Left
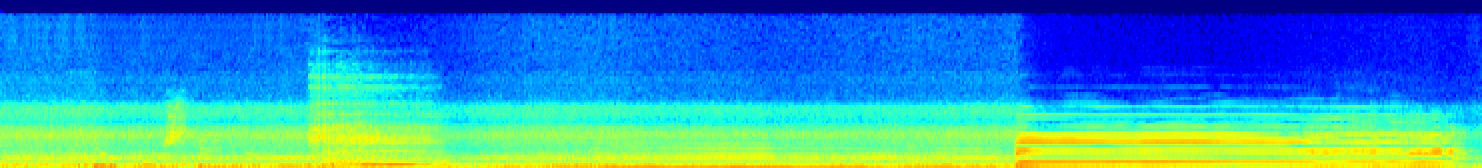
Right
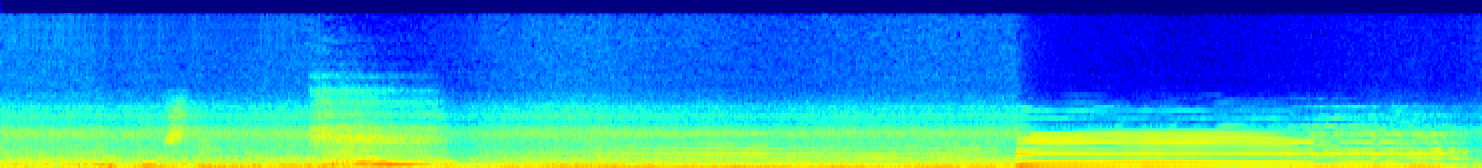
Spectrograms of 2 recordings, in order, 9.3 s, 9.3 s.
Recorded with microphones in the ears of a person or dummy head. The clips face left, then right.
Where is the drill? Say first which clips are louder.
Right 1 dB; 25° left (ahead or behind), 5.5 m.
